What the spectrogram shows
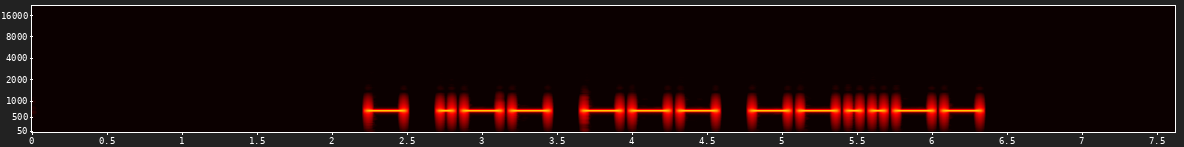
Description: Morse code, heard as a keyed tone, about 16 wpm, 700 Hz. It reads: TWO,
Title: 4x Word-Spacing - Sentences from Top 200 Words - 15wpm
